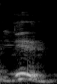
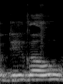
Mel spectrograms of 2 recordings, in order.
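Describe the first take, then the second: First: दीर्घ said crisply, ending on the g, no ऊ; दीर्घ का सही उच्चारण, बिना ऊ के; correct pronunciation. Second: दीर्घऊ with an added ऊ at the end; दीर्घ के अंत में ऊ जोड़कर गलत उच्चारण; wrong pronunciation. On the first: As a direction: say दीर्घ cleanly, with no vowel after the g. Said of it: "इसको क्या बोलते हैं?". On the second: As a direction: say दीर्घऊ, tacking an u sound onto दीर्घ. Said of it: "दीर्घऊ नहीं बोलते यहाँ". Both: Shown as a demonstration.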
